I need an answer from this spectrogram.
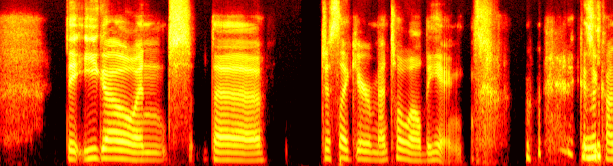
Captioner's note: chuckles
